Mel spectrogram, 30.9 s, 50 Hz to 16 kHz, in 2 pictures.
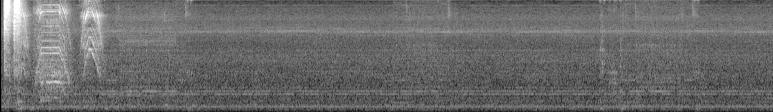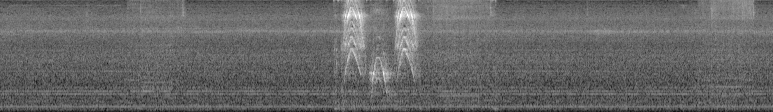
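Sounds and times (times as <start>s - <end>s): steady machine hum: 0.0s - 10.6s, 22.2s - 30.9s
robot motors whining: 0.1s - 3.8s, 22.2s - 24.1s.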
